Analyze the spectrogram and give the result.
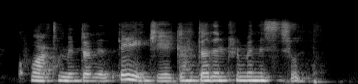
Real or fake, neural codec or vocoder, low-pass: fake; codec, 24 kHz, 1 kbps, SNAC; 10.8 kHz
